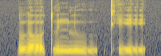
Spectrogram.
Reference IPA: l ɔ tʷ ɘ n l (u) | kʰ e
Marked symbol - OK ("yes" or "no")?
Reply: yes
